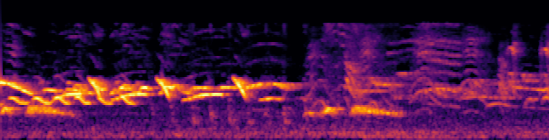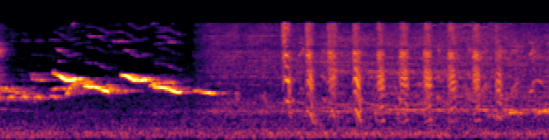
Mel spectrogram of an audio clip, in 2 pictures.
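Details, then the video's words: Laughingthrush pouring out a fast, varied song of looping whistled and chattering phrases for several seconds, followed by a run of dry repeated clicks and a softer steady tone. "Chim Khướu kêu ríu rít"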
